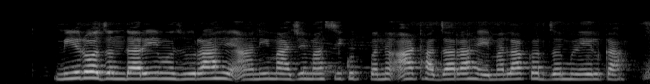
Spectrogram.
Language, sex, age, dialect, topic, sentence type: Marathi, female, 18-24, Northern Konkan, banking, question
